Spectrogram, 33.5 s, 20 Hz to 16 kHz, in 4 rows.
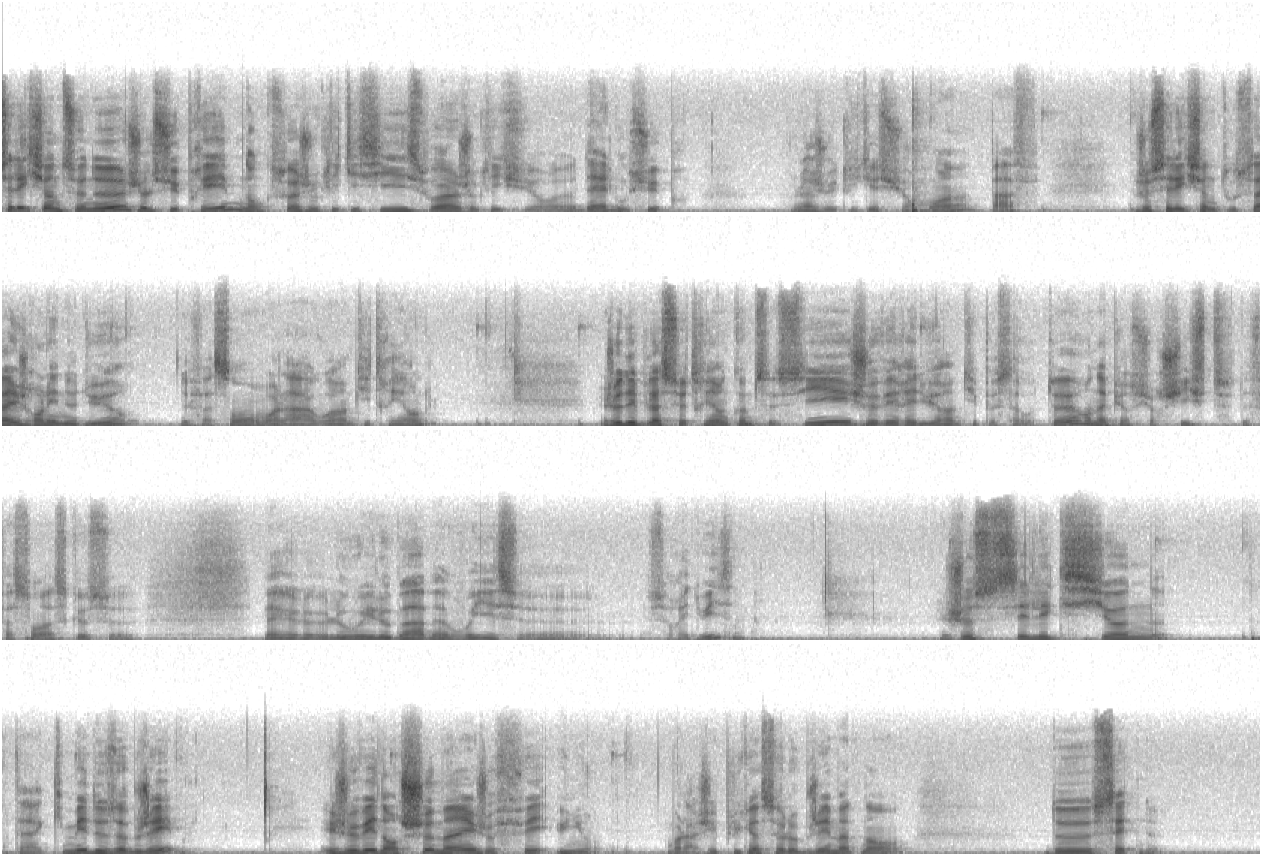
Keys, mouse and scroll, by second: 6.2 click, 7.1 click, 9.2 click, 11.7 click, 12.4-13.6 drag, 14.6-22.0 drag, 23.2 click, 24.6 shift+click, 25.8 click, 27.9 click, 29.4 click.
